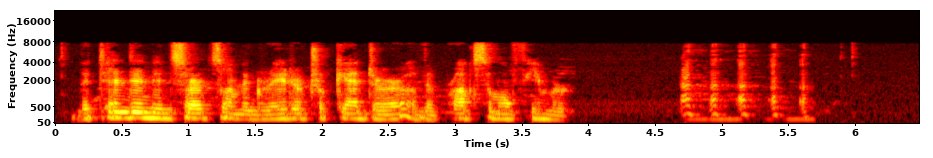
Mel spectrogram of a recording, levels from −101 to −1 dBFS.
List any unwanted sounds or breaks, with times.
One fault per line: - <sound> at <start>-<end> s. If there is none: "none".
- laugh at 4.7-5.7 s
